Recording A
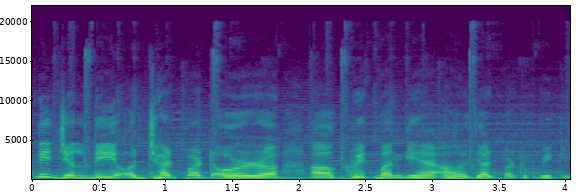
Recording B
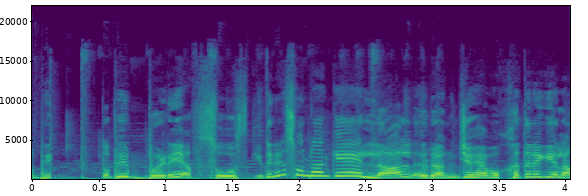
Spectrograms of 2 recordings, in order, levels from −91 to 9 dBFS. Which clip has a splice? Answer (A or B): B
